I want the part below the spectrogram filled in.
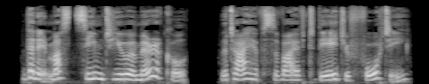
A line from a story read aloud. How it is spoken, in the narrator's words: laughed, her mother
